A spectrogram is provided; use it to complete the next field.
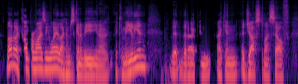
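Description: A man with a New Zealand accent speaks at a medium pitch with ordinary pitch variation, on a very clean recording with a silent background. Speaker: clinical psychologist. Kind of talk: interview conversation. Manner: halting, many fillers and repetitions.

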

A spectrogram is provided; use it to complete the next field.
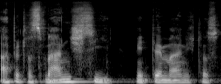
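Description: The voice is somewhat breathy. It carries a Swiss accent. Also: man. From Switzerland, Engelberg then Zurich. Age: 80s+. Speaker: former opera singer. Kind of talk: life story interview. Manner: halting.

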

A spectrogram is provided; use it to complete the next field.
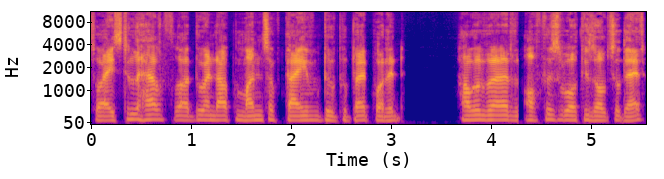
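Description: In a very clean recording with a silent background, a man with an Indian accent sounds dry and close, with no echo. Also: medium pitch for a man. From India, Bangalore. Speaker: CPA exam candidate. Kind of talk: interview. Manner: halting.

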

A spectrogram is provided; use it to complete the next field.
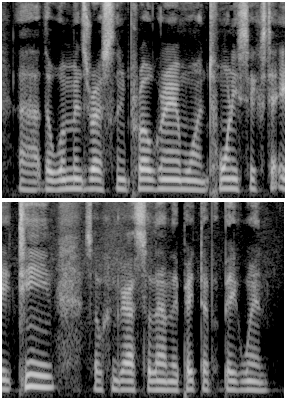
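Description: Speaking at a moderate pace, a man has a fairly high pitch and a dark, mellow tone. His intonation is monotone and flat. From New York. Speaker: college radio sports co-host. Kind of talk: casual sports chat.

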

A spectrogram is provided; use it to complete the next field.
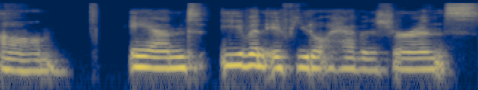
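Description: A woman's normal speaking voice, medium in pitch, fairly slow, with fairly even intonation over a quiet background. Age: 50s. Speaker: sex therapist, social worker. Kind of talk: casual interview chat.

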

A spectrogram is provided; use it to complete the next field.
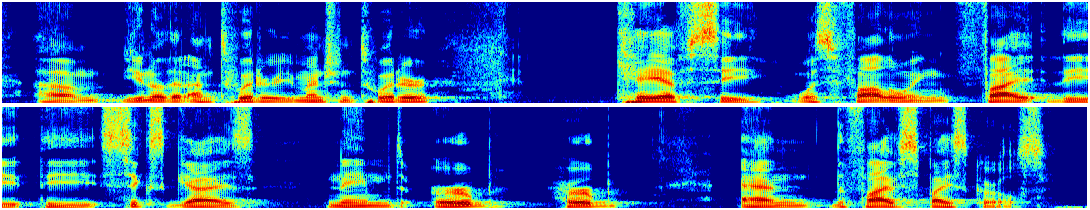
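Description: With an unremarkable speaking voice, a man talks at a moderate pace, fairly low in pitch and fairly even in intonation, on a very clean recording with a silent background. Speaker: podcast co-host.

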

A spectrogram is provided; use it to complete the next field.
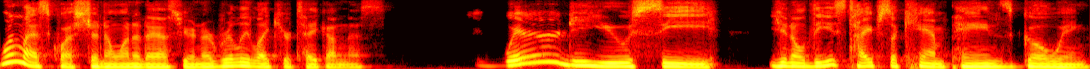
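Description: In a dark, mellow tone, a man with a slight Midwestern US accent talks at a moderate pace and medium pitch with ordinary pitch variation, recorded very cleanly against a silent background. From US Midwest. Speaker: podcast host. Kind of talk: interview, casual conversation.

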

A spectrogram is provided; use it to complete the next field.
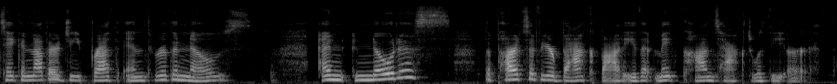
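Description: The woman has a soothing, gentle tone and a medium pitch, with vocal fry. She speaks at a fairly slow pace. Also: ordinary pitch variation, very clean recording, silent background. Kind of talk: guided meditation. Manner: slow, soothing, gentle and unhurried; calm, warm, nurturing.

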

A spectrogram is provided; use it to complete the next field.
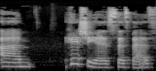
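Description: This is an ordinary speaking voice from a woman. Her pitch is medium and her intonation lively. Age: 40s. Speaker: podcast host. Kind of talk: podcast interview.

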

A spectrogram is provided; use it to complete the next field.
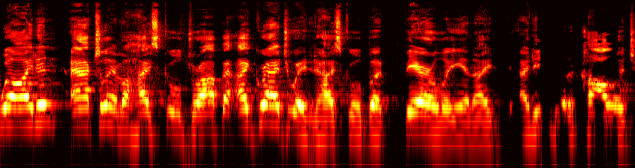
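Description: A man with an American accent speaks in a normal speaking voice. His pitch is fairly high, with ordinary variation, at a moderate pace. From New York City, Brooklyn. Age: 60s. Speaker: artist. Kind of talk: interview conversation.

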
